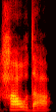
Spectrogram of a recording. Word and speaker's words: Gouda: So in France, we were talking about Gouda, which in Dutch is actually pronounced more like Gouda, as far as I understood.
